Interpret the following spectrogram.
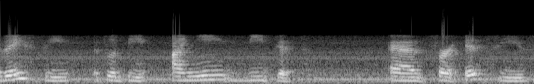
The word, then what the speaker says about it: Они: He is on, she is Она, and they is Они.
